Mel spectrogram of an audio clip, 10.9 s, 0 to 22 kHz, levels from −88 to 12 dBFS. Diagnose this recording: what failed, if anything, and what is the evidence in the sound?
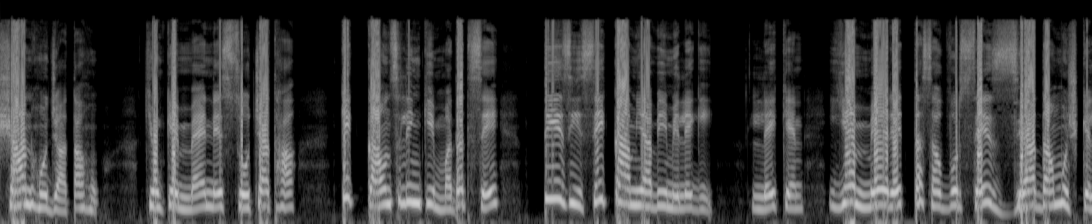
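Integer overflow at the sample-format conversion stage, throughout the speech. The signal is driven about 8 dB past full scale in an integer path with no saturation. Each peak that exceeds the limit wraps to the opposite sign instead of flattening. Only a small fraction of samples, under one percent, cross the limit, so the damage comes as violent cracks on the loudest syllables. Clipping would instead give a buzzy flattening. These cracks are much sharper, because each wrapped sample jumps across the whole range.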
